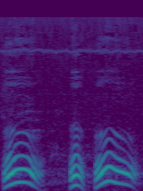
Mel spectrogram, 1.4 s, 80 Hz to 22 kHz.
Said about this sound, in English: he's a Eurasian eagle owl, by the way, this guy and our great horned owl, they're hooting up a storm. We have a 20-acre farm outside of Wake Forest where we have our sanctuary. And if you're out on our property late at night, you'll hear this.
